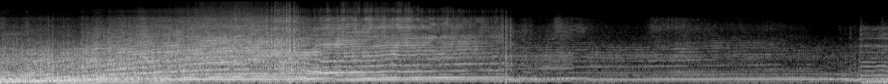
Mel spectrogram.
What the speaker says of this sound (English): Next up, we have Martin Correa on his Kawasaki Ninja Z1000SX against Albiro Orozco on his Yamaha MT-09.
